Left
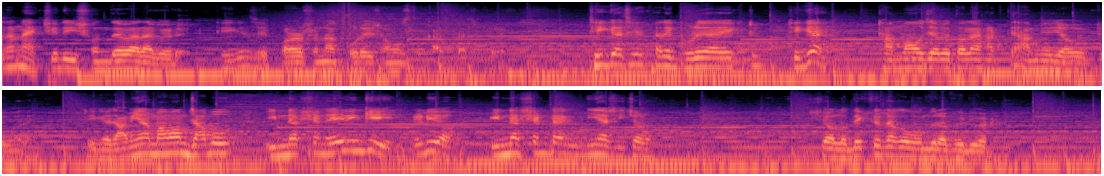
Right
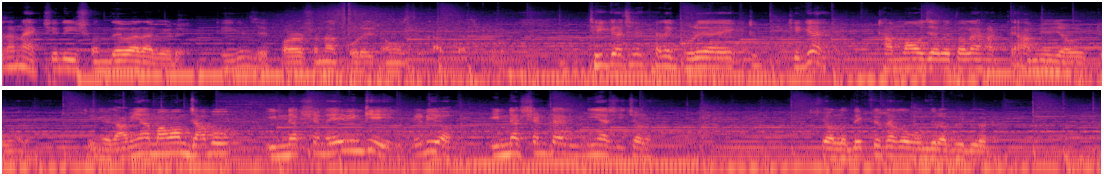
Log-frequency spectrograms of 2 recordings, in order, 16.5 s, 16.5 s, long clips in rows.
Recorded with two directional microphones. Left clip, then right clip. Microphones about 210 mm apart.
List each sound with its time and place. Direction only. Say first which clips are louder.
0.0 s speech: left 3 dB; centre (ahead or behind)
4.4 s speech: left 2 dB; centre (ahead or behind)
14.3 s speech: left 1 dB; centre (ahead or behind)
